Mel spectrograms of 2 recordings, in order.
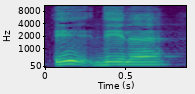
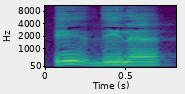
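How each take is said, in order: Both takes have the same delivery.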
